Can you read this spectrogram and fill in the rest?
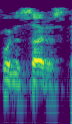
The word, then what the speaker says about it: Buenos Aires: Yes, Buenos Aires. That's how it's pronounced here.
